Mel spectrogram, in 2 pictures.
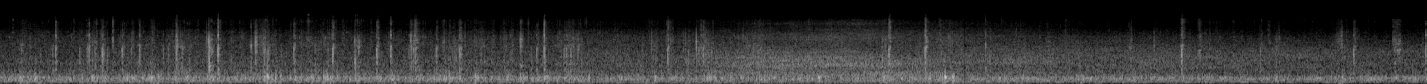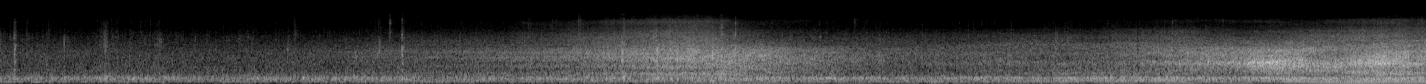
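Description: Bicycle tyres roll over rough, cracked pavement with frequent rattles and bumps.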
